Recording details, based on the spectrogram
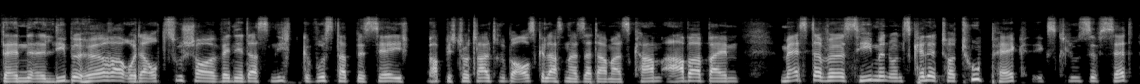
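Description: Bright, forceful man, fairly high. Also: steady tone, moderate pace, no room sound. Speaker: podcast panelist. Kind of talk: lively casual presenting to listeners.

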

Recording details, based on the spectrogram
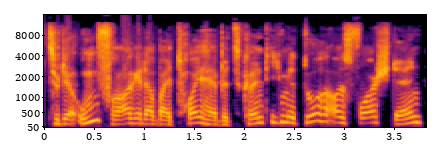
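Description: A man chatting casually as a podcast panelist, giving his opinions in a halting way with repeated words. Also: fairly high pitch, animated, darkish tone, no room sound, clean studio sound. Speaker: podcast panelist on a toy collector show.

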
